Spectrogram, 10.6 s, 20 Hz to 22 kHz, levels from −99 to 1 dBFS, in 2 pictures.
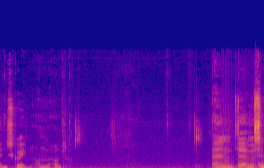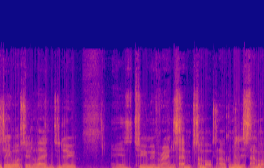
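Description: Buffer tearing runs from 1.25 s to the end: writer and reader have slipped, so roughly 40 percent of each buffer replays audio about 50 ms old, making a 43.1 Hz buzz that fits a 1024-sample buffer.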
